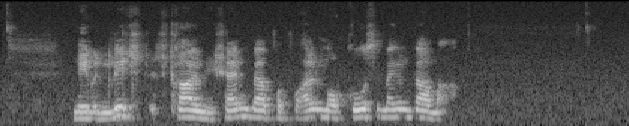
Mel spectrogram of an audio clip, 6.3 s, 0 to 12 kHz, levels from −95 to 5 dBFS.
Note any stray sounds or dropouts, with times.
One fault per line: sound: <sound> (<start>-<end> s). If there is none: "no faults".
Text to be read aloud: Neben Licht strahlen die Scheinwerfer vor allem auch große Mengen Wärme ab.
no faults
